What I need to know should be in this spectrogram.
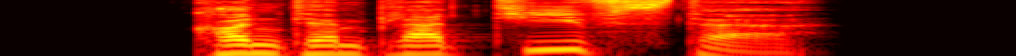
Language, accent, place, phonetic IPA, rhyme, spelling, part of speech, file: German, Germany, Berlin, [kɔntɛmplaˈtiːfstɐ], -iːfstɐ, kontemplativster, adjective, De-kontemplativster.ogg
- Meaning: inflection of kontemplativ: 1. strong/mixed nominative masculine singular superlative degree 2. strong genitive/dative feminine singular superlative degree 3. strong genitive plural superlative degree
